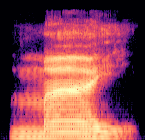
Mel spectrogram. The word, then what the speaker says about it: my: Porque la correcta pronunciación es my.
